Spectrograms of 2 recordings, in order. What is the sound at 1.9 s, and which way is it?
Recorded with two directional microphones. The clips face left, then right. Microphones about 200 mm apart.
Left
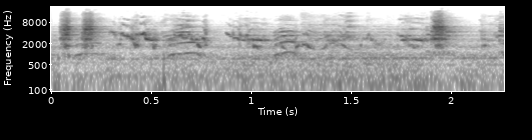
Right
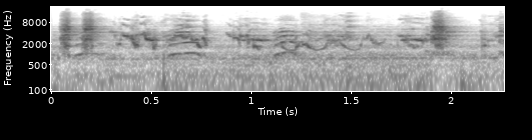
Bird, 40° left (ahead or behind).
